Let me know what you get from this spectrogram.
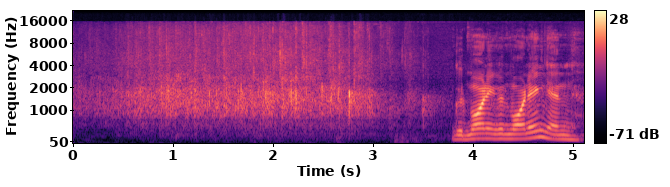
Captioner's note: audience applause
